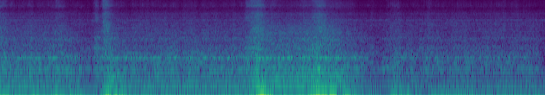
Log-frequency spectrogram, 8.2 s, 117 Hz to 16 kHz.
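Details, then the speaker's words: 1966 car "Rita" with carburetor, spitting, sputtering and dying when last driven: runs very rough, stumbling and smoking, seems to miss and revs wander; air-fuel mixture suspected wrong, carburetor to be checked, cause unconfirmed. "that it's running real rough it's smoking as well while it's stumbling so definitely air fuel mixture is wrong stumbling sounds like it's missing a little bit it's all over the place"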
